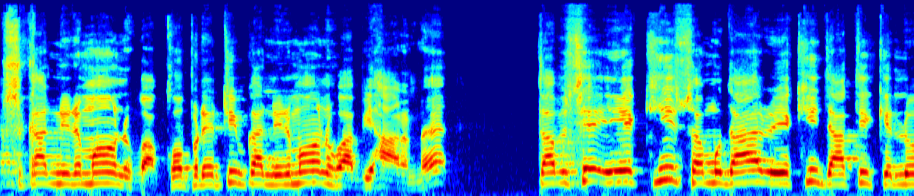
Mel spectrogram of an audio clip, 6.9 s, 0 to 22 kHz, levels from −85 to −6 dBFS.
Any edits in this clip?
no; 0 cuts

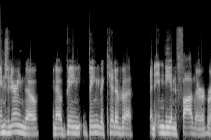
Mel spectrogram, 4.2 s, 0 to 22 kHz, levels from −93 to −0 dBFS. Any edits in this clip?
yes; 1 cut; at 0.9 s

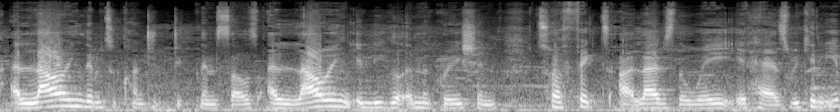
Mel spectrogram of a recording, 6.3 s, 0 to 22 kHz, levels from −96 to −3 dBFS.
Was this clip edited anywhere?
no; 0 cuts

